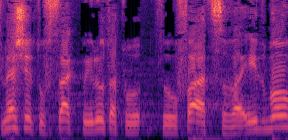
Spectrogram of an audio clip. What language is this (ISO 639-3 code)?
heb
